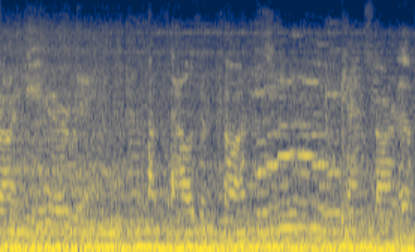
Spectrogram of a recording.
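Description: Dark-ride soundtrack over a steady low rumble: music with held notes, and wordless voice-like sounds through the middle.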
